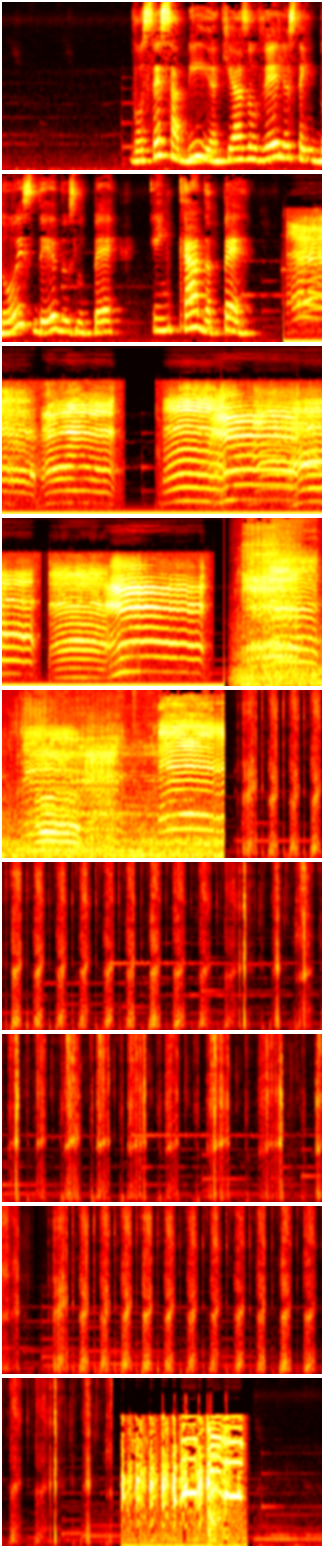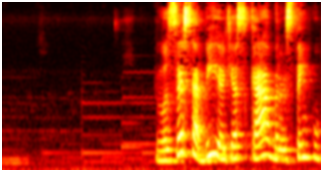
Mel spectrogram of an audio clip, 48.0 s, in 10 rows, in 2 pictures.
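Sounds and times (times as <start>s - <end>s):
sheep bleating: 9.0s - 22.6s
rabbit crunching a carrot: 21.6s - 40.2s.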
